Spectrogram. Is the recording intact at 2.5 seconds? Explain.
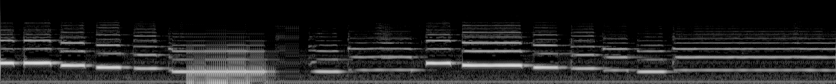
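No. At 2.5 seconds the audio sits inside a stretch of robotic sound from 1.87 to 3.01 s. It turns into a rigid, metallic buzz at 50 Hz that only loosely tracks the underlying sound. The likely cause is repeated short buffers: when fresh audio arrives too seldom, the last block of about 20 ms is replayed to fill the gap while real material is skipped. Roughly 70 percent of that stretch is repeated rather than new.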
